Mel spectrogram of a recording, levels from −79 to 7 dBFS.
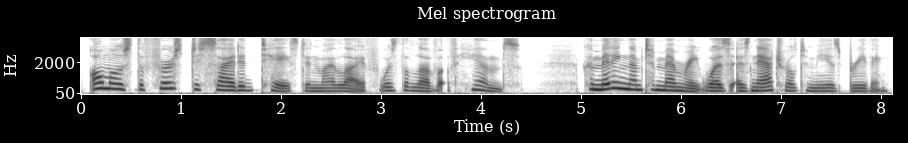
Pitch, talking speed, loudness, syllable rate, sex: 205 Hz, 180 wpm, -18 LUFS, 4.8 syllables/s, female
